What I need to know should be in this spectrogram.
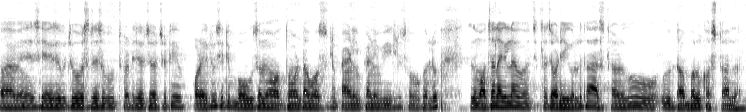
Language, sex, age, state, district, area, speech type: Odia, male, 30-45, Odisha, Kendujhar, urban, spontaneous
